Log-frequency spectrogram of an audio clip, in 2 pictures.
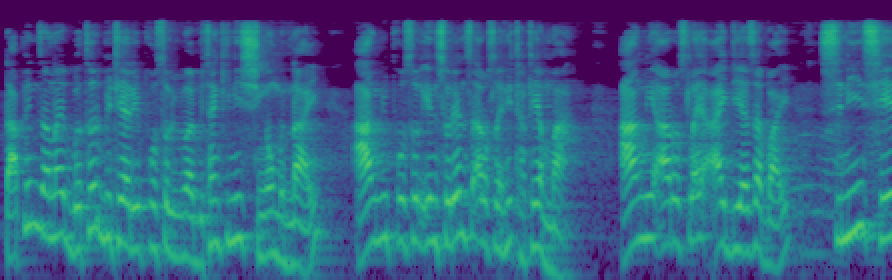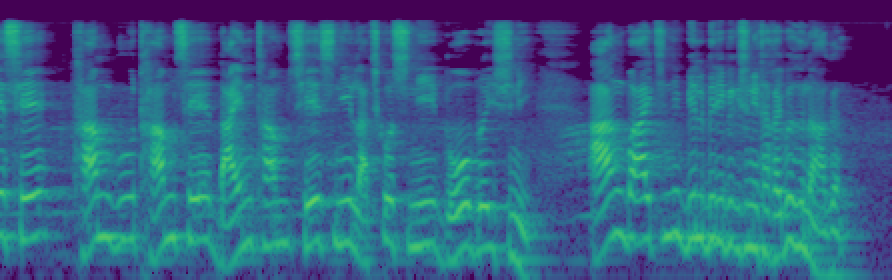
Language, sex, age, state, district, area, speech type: Bodo, male, 30-45, Assam, Kokrajhar, rural, read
